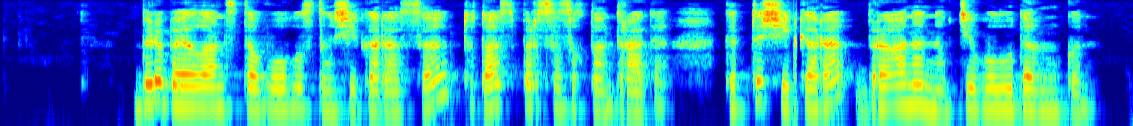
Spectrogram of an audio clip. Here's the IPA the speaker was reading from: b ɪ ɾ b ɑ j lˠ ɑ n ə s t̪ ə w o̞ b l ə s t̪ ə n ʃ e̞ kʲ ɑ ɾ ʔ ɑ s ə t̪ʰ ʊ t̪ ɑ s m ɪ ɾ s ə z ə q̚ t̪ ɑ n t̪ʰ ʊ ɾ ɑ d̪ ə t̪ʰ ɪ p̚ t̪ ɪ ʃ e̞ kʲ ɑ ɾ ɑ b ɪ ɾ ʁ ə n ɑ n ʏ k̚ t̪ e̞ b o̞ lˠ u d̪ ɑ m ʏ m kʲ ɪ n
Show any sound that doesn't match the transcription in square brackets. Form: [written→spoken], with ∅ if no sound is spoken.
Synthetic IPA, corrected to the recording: b ɪ ɾ b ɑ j lˠ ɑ n ə s t̪ ə w o̞ b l ə s t̪ ə [n→ɴ] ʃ e̞ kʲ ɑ ɾ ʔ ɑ s ə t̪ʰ ʊ t̪ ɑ s [m→b] ɪ ɾ s ə z ə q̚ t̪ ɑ n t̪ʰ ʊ ɾ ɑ d̪ ə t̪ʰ ɪ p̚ t̪ ɪ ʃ e̞ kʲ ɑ ɾ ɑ b ɪ ɾ ʁ [ə→ɑ] n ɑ n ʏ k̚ t̪ e̞ b o̞ lˠ u d̪ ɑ m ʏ m kʲ ɪ n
